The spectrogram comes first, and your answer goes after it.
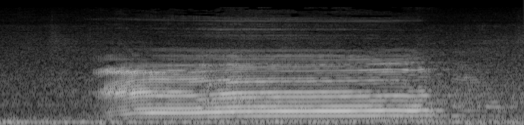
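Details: A newborn female giraffe calf at a zoo, still nursing and bonding with her mother, making a call her keepers describe as very rare: one sustained, harmonic, moo-like tone lasting about one and a half seconds, slightly rising at the start.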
